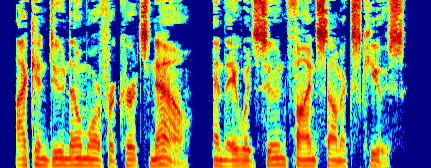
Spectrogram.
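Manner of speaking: plain reading voice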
